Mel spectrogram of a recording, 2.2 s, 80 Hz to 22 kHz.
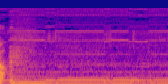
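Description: A 3D printer's stepper motors whining as the print head moves: a low steady hum with a higher tone that steps up in pitch under a second in and drops back near the end as the moves change.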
